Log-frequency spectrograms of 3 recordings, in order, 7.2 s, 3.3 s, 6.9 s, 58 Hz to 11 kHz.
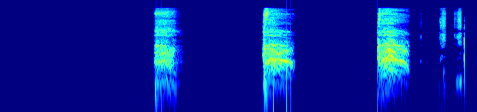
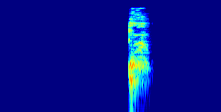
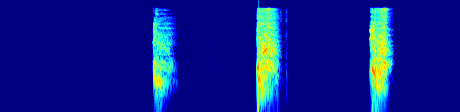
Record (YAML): exhalation_length: 7.2 s
exhalation_amplitude: 8777
exhalation_signal_mean_std_ratio: 0.32
cough_length: 3.3 s
cough_amplitude: 21593
cough_signal_mean_std_ratio: 0.2
three_cough_length: 6.9 s
three_cough_amplitude: 28687
three_cough_signal_mean_std_ratio: 0.24
survey_phase: beta (2021-08-13 to 2022-03-07)
age: 45-64
gender: Male
wearing_mask: 'No'
symptom_cough_any: true
symptom_fatigue: true
symptom_onset: 3 days
smoker_status: Ex-smoker
respiratory_condition_asthma: false
respiratory_condition_other: false
recruitment_source: Test and Trace
submission_delay: 1 day
covid_test_result: Positive
covid_test_method: RT-qPCR
covid_ct_value: 19.0
covid_ct_gene: ORF1ab gene
covid_ct_mean: 19.3
covid_viral_load: 450000 copies/ml
covid_viral_load_category: Low viral load (10K-1M copies/ml)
